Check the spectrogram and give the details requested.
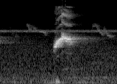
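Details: A single loud, quick rising chirp from a caged red-whiskered bulbul living alone, caught wild four months earlier, with a persistent high electronic tone in the background.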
